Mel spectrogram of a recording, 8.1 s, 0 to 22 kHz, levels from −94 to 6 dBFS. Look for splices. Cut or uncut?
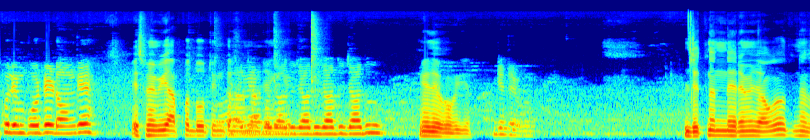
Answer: cut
